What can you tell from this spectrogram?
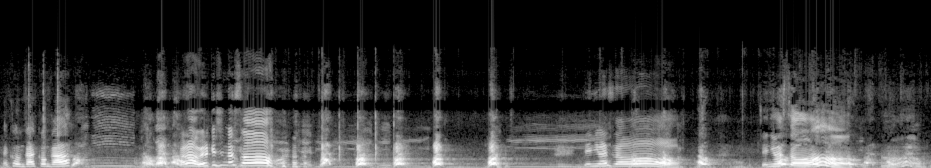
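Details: Welsh Corgis, several pet brothers, excitedly greeting as people arrive; high wavering whines rise and fall in long arched yowls, mixed with short yips, while people talk and call the dogs throughout.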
